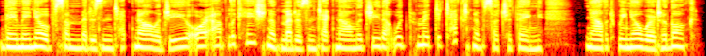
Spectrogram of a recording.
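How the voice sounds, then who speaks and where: A woman's voice: medium pitch, fairly even intonation, fast talker, mellow, no echo, clean studio sound, close to an everyday voice. A woman voicing a helpful artificial intelligence in an audiobook, with formal, factual, precise delivery. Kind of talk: audiobook character voice.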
